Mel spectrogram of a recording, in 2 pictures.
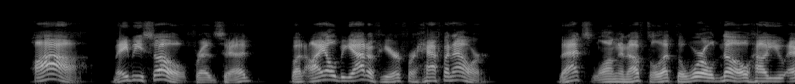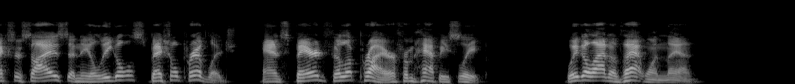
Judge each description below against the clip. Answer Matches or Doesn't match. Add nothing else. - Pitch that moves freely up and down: Matches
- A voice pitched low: Doesn't match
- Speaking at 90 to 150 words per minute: Doesn't match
